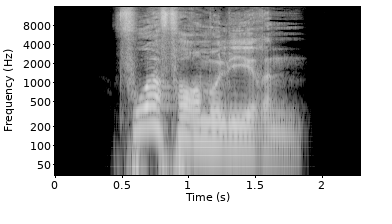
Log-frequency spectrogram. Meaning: to preformulate
- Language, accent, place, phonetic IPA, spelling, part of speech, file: German, Germany, Berlin, [ˈfoːɐ̯fɔʁmuˌliːʁən], vorformulieren, verb, De-vorformulieren.ogg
